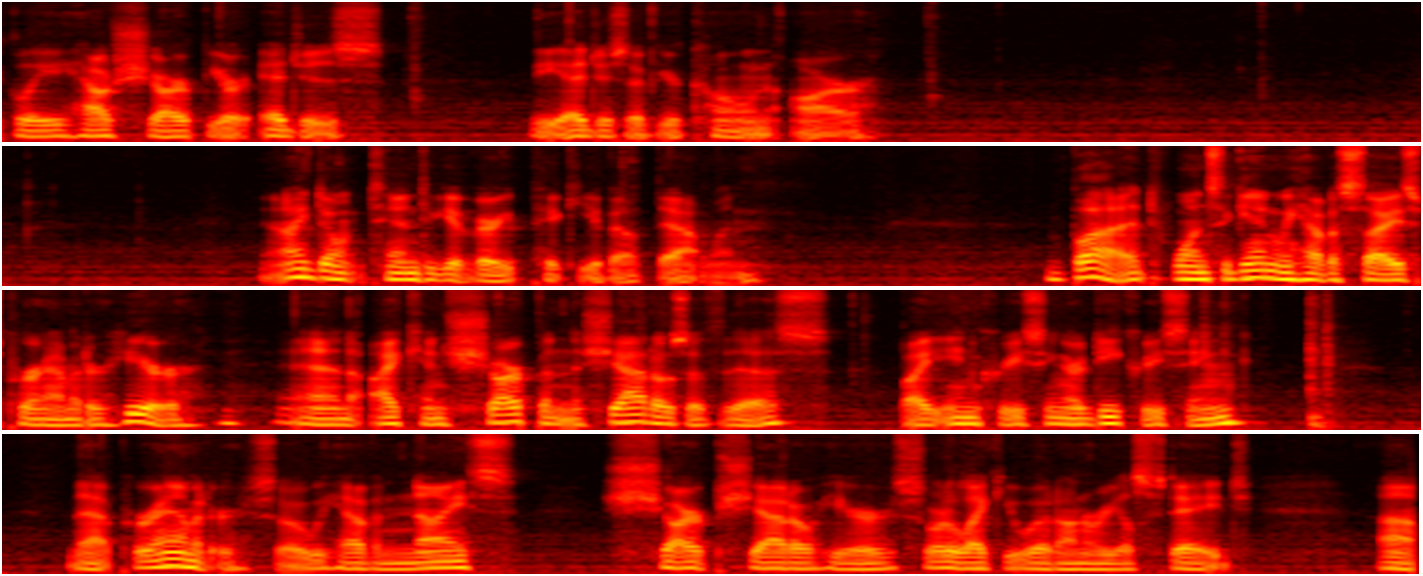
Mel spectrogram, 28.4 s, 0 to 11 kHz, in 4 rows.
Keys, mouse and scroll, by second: 1.4 click, 3.9 click, 4.3 click, 6.4 click, 6.5 click, 18.5 click.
